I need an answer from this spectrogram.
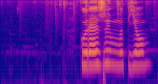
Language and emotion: Russian, positive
